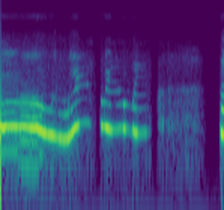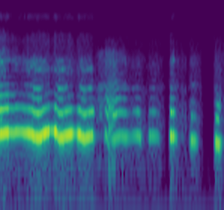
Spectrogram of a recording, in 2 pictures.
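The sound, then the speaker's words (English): A person imitates a cat with a string of meowing sounds: a long, wavering meow, a short pause, then several shorter mews trailing off. The voice is fairly loud. “Did you not understand? Well, you should have learned cat language.”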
